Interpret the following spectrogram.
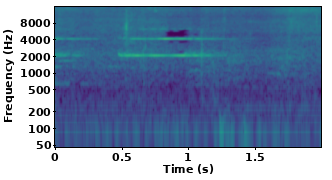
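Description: Low rumbling handling noise from a handheld camera carried at walking pace, with a thin, steady high-pitched tone that grows louder for about half a second starting about half a second in.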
